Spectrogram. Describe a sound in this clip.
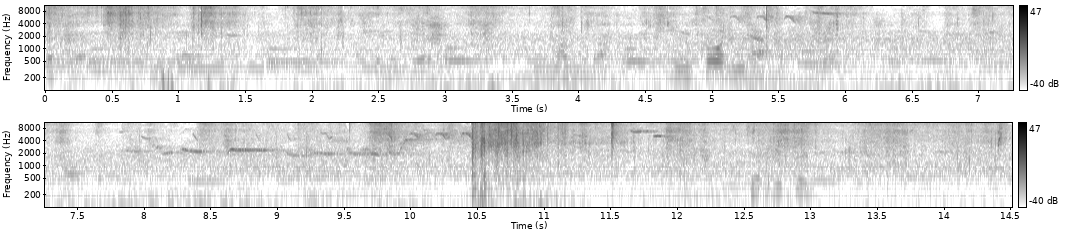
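Footsteps crunch and rustle through tall grass and undergrowth.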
